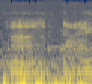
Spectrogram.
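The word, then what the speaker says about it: 乃: This beer, this character here is not super common in modern Chinese, but it's pronounced nai.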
